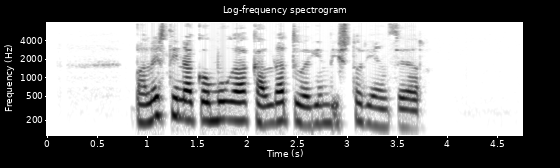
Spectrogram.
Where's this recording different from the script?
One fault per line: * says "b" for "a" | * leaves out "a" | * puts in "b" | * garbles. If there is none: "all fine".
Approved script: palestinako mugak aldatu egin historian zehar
all fine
